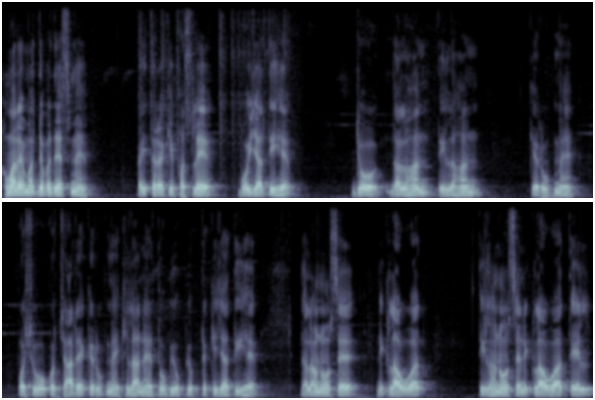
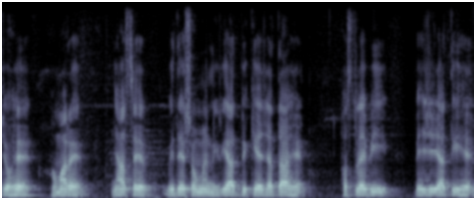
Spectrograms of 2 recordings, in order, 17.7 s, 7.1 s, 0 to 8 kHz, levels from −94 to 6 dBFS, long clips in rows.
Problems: none marked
